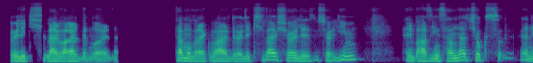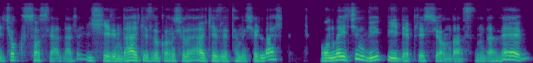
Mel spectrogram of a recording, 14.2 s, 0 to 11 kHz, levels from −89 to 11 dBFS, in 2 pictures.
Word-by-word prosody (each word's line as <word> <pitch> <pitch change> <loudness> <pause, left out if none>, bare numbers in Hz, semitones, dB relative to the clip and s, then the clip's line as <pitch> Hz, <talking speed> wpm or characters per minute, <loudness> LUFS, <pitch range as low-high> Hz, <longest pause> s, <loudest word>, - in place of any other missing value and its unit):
Öyle 125 -1 +3
kişiler 125 -1 0
vardı 115 -1 +2
bu 105 - -2
arada. - - -4 0.8
Tam 140 -1 +4
olarak 120 -1 -1
vardı - - +1
öyle - - -3
kişiler. 180 +5 +1
Şöyle 135 -3 -1
söyleyeyim, 180 +7 -4 0.6
hani 130 -4 -2
bazı 125 +3 +1
insanlar 135 +5 +1
çok 160 - -1
so - - -7 0.2
hani 120 -1 -3
çok 170 0 -1
sosyaller - - -5 0.2
iş 145 -2 -6
yerinde, 120 0 +1
herkesle 140 -4 +2
konuşur, 125 -2 -2
herkesle 125 -4 +1
tanışırlar. 135 - -1 0.5
Onlar 145 +6 +7
için 185 - +3
büyük 180 +6 +3
bir 130 -4 +4
depresyondu 120 -3 -3
aslında 110 +2 -6
ve 195 +2 +6
130 Hz, 140 wpm, -22 LUFS, 120-145 Hz, 0.8 s, Onlar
